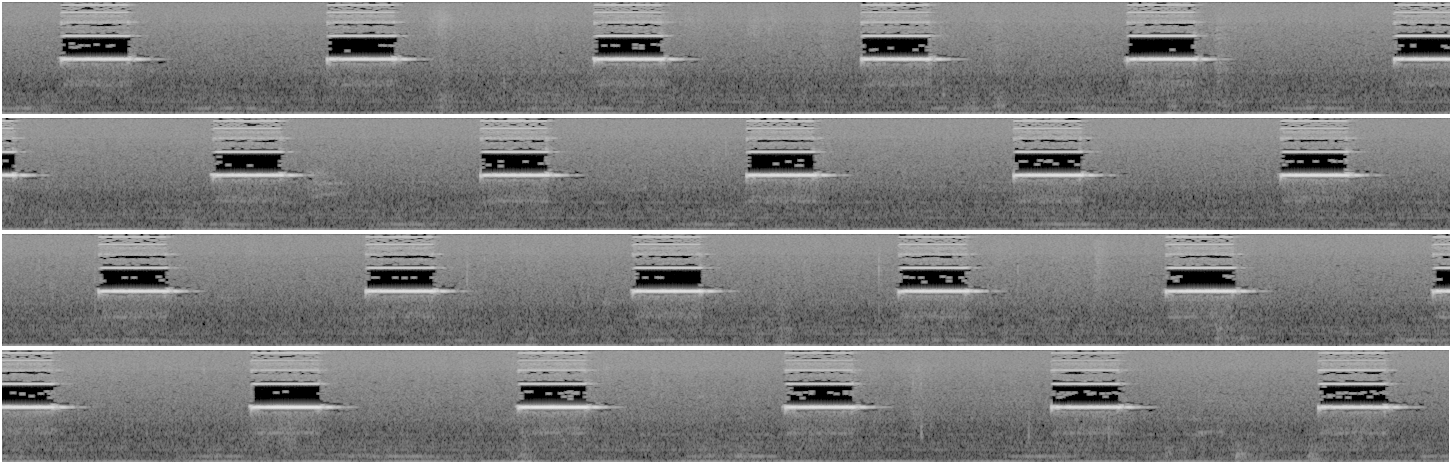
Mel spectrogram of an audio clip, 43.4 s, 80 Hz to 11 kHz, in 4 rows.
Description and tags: Microwave alarm
The sound of my microwave oven sounding off the annoying alarm, to tell me the meat is defrosted.
Recorded with a TSM PR1 portable digital recorder, with external stereo microphones. Edited and in Audacity 1.3.5-beta.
